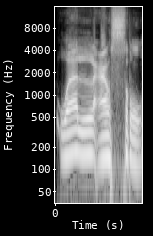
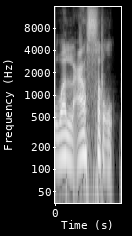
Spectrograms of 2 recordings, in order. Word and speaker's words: wal asr: Contohnya kayak surah Al-Asr, wal asr. Harusnya kan rohnya muncul wal asr. Tapi kadang dibacanya cuma wal as atau mungkin wal asri.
